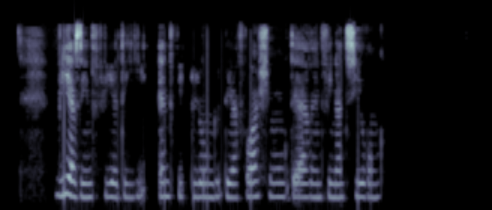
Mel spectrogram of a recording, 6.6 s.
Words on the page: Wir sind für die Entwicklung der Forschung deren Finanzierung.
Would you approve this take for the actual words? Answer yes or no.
yes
